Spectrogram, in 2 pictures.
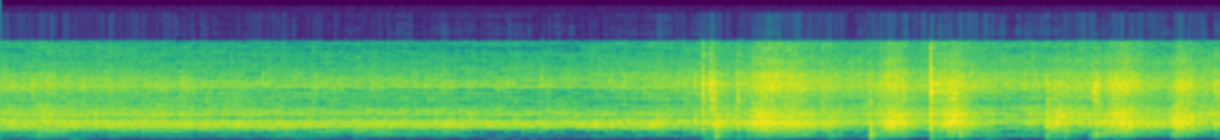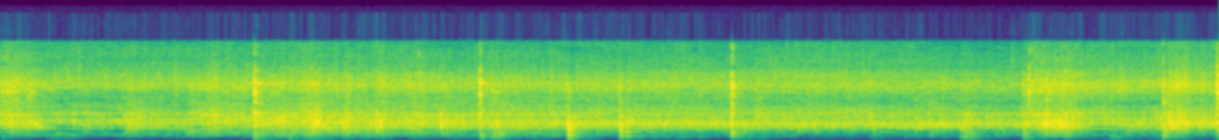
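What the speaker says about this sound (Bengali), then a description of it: "দিয়ে ভালো করে কষাবো যাতে কাঁচা গন্ধটা চলে যায়।" Fish heads and spices stirred and sautéed in a pan, a long steady sizzle punctuated by frequent scraping and clinking spatula strokes that grow busier midway, with no voices.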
